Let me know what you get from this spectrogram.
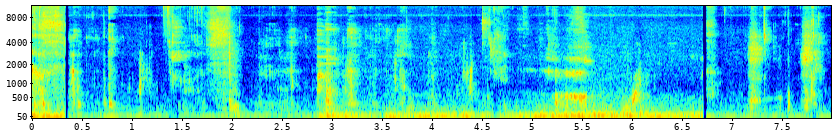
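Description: Close-up chewing, biting and lip smacks of someone eating boneless chicken feet in sweet soy sauce with rice, with swallowing gulps from a glass mug in the second half.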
